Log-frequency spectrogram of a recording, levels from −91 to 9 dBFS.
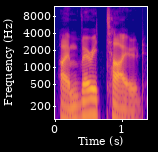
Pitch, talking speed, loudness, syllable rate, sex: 105 Hz, 170 wpm, -16 LUFS, 4.8 syllables/s, male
